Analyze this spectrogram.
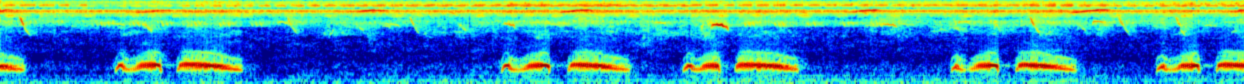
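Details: Calling to companions, a spotted dove repeats hoarse, mellow coo phrases: a clipped upturned note, then a longer sliding note, in groups roughly every one and a half seconds, with a faint steady high hum throughout.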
